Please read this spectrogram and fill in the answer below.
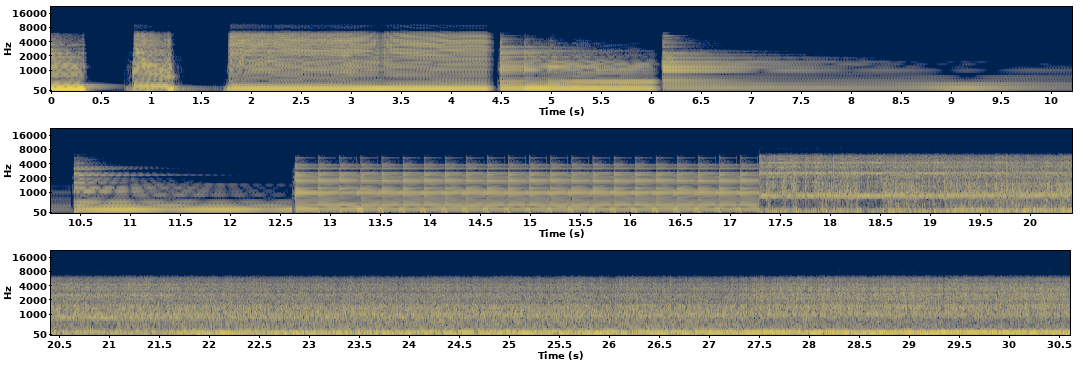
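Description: Squier P-Bass played through a chain of effects pedals into an Ampeg bass amp. It opens with short, abruptly cut notes and a long note that fades away and then swells back up. About halfway through a fast, pulsing repeated note begins, and from a little past halfway a dense, distorted wash of sound builds and holds.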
